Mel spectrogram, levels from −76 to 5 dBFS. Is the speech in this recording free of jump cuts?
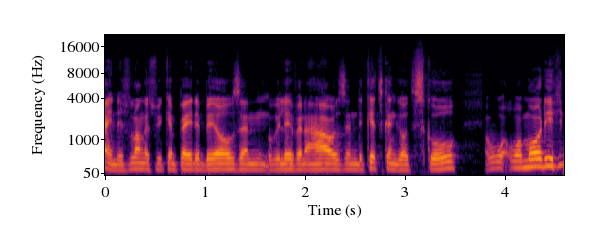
no; 1 cut; at 3.7 s

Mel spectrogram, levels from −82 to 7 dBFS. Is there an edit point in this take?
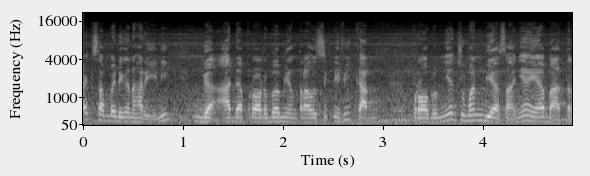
yes; 1 cut; at 1.0 s

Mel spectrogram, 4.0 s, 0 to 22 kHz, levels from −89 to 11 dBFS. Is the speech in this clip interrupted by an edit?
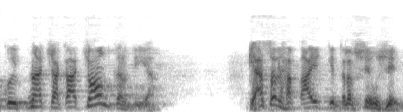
no; 0 cuts

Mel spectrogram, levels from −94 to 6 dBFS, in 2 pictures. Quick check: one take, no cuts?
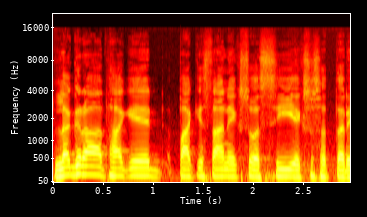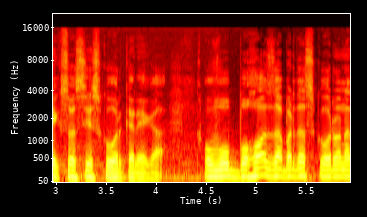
yes; 0 cuts

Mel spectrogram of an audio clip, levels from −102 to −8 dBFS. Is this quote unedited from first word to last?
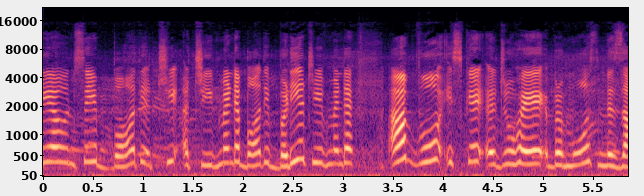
yes; 0 cuts

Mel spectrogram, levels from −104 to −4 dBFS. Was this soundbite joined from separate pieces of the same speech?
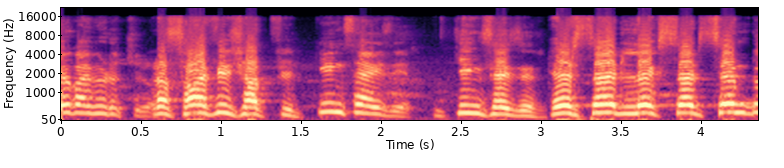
yes; 1 cut; at 3.0 s

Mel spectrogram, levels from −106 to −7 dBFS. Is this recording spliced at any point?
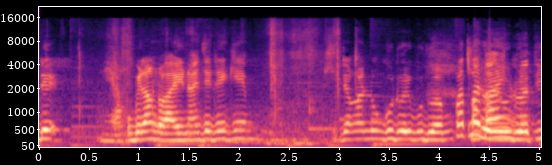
no; 0 cuts

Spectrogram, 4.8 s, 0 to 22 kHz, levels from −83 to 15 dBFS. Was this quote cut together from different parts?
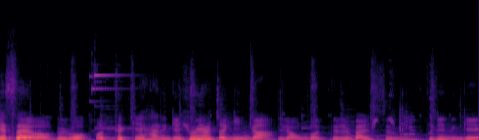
yes; 2 cuts; at 0.9 s, 2.8 s

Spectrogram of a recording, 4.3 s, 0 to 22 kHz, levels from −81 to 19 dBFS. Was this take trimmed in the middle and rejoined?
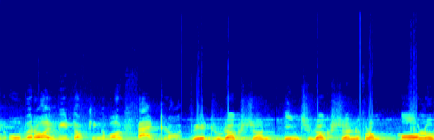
yes; 3 cuts; at 1.7 s, 2.8 s, 3.6 s

